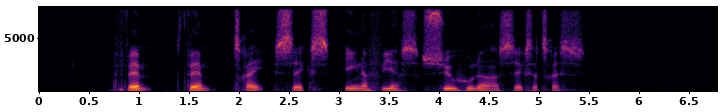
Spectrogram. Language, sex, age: Danish, male, 22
